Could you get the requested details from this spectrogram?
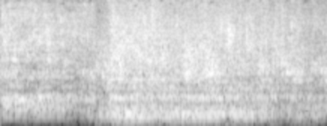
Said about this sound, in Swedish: Här spolar du.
